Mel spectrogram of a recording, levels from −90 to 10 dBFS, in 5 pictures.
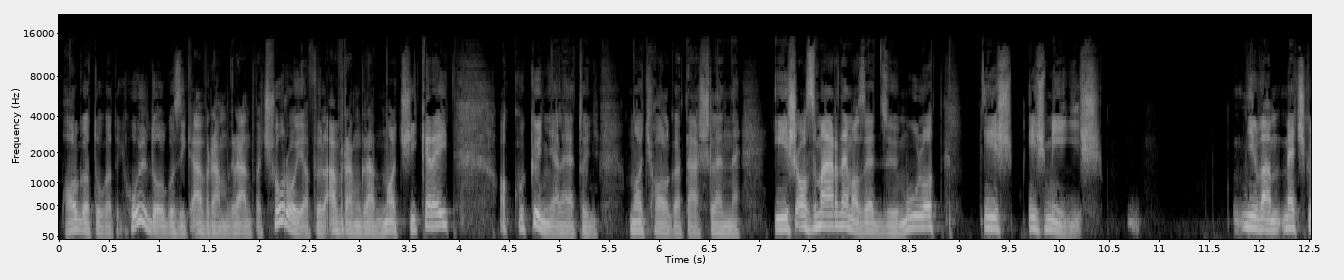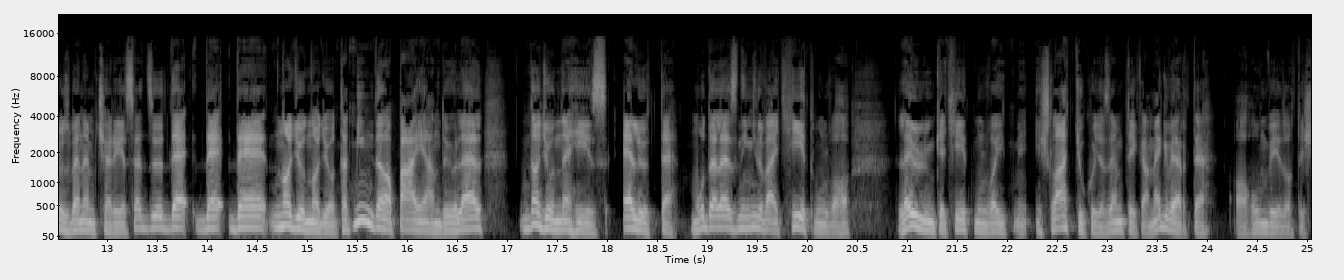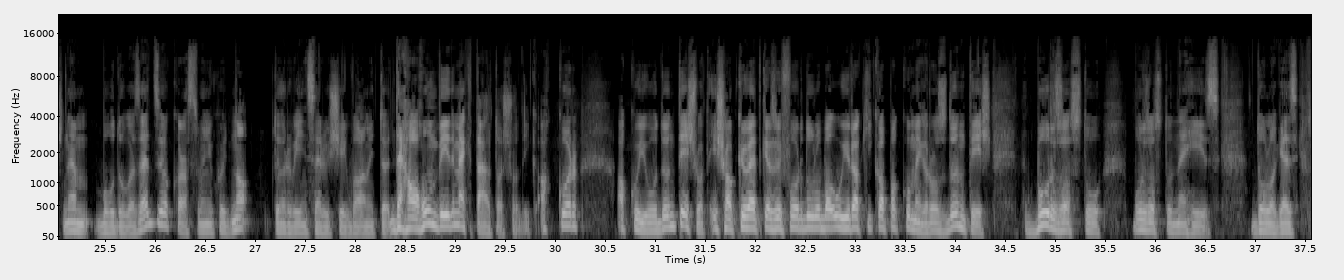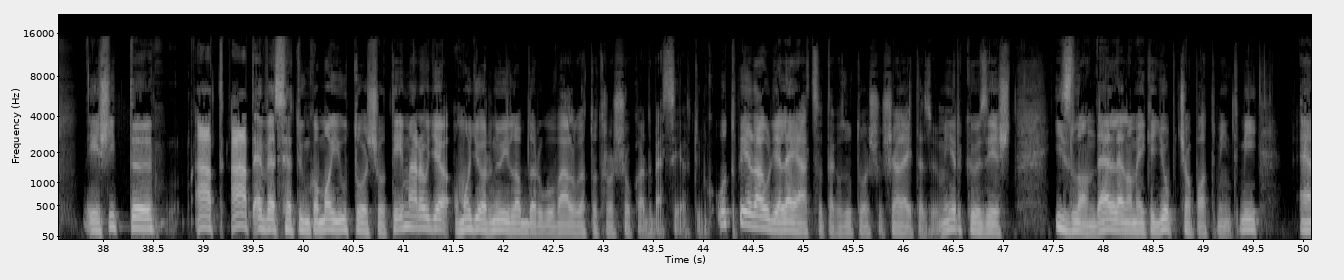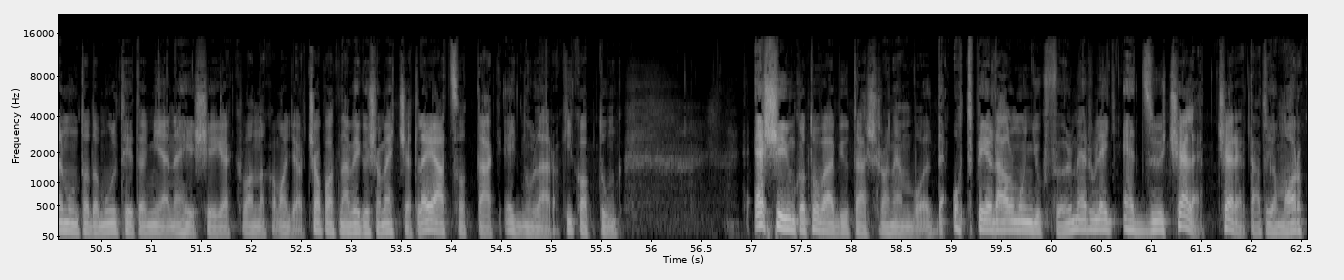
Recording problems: none

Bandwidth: 14.5 kHz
